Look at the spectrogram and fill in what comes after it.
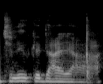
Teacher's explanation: I emphasize the last syllable, so they become Tanuka Daya.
